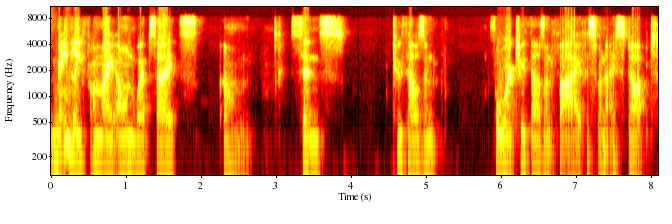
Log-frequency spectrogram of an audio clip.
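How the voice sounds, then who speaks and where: A woman with a very deep, low pitch and vocal fry speaks at a very slow pace with fairly even intonation and long, frequent pauses. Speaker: romance author and blogger. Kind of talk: interview answer.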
